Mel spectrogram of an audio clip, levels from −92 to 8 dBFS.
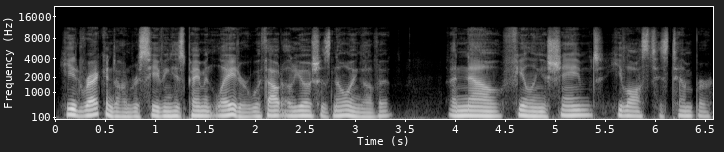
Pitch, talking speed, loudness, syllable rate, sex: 130 Hz, 190 wpm, -16 LUFS, 5.9 syllables/s, male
